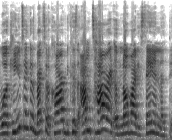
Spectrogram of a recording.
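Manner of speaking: usual speaking voice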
